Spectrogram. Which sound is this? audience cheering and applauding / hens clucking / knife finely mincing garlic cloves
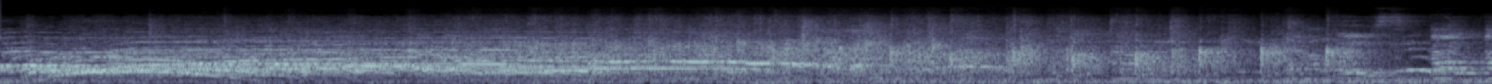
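audience cheering and applauding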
